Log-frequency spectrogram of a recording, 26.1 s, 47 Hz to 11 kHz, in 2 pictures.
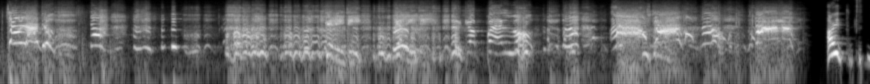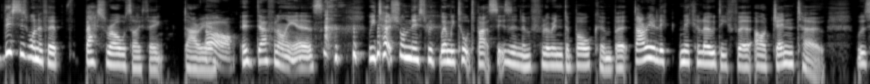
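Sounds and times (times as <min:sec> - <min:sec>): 
woman manically half laughing, half screaming: 0:00.2 - 0:12.1
speech: 0:12.5 - 0:26.0.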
